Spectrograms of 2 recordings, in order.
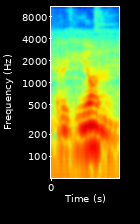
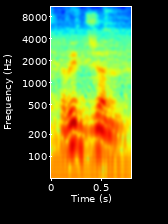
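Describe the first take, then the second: First: The g is said like an h. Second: The g is said like an English j. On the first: The speaker calls it right. "if you are going to uh, pronounce it in Spanish, it, sh- it should be región" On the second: The speaker calls it wrong. "it looks like region"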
